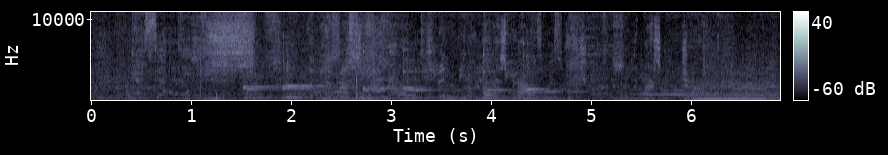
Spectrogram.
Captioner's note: whispers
